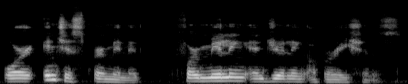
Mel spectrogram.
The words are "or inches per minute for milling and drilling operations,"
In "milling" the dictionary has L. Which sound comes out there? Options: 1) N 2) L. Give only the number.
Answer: 2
